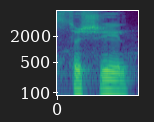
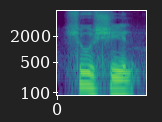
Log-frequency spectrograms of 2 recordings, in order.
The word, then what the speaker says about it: Sushil: HF, in noisy environment, even I am pronouncing right my name as Sushil, but there are plenty of chances that other person will listen as Sushil or Shushil or Shushil or lot of mistakes possible.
